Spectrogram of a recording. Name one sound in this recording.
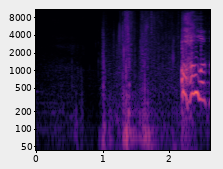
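A heavy hammer thuds against a body.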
